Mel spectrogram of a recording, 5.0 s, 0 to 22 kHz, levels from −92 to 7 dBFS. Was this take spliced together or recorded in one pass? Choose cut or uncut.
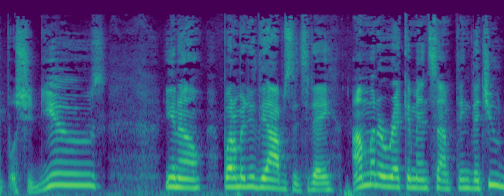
uncut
